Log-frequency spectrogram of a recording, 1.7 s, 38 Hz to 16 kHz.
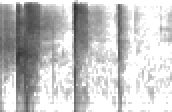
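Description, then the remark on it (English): Three sharp hand claps to sync a recording, given after a 3, 2, 1 count, at an uneven pace, the first loudest with a short ringing tail, the next two quicker and fainter, with silence between and no talking. “Somebody we clap it in.”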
